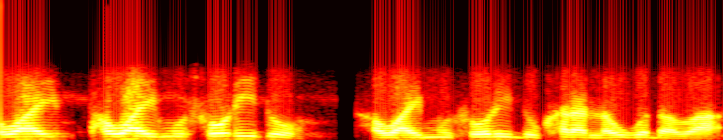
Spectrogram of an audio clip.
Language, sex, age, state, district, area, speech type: Manipuri, male, 45-60, Manipur, Imphal East, rural, conversation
